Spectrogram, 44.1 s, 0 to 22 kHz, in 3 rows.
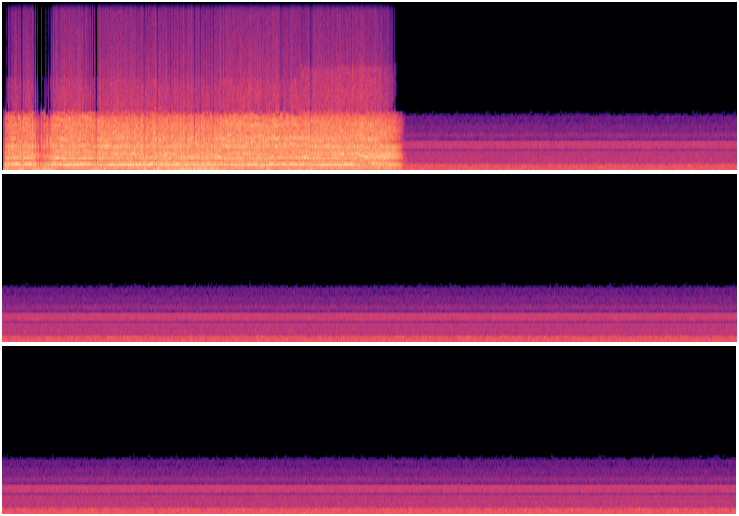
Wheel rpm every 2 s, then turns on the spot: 230, 220, 220, 150, 0, 0, 0, 0, 0, 0, 0, 0, 0, 0, 0, 0, 0, 0, 0, 0, 0, 0.
none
